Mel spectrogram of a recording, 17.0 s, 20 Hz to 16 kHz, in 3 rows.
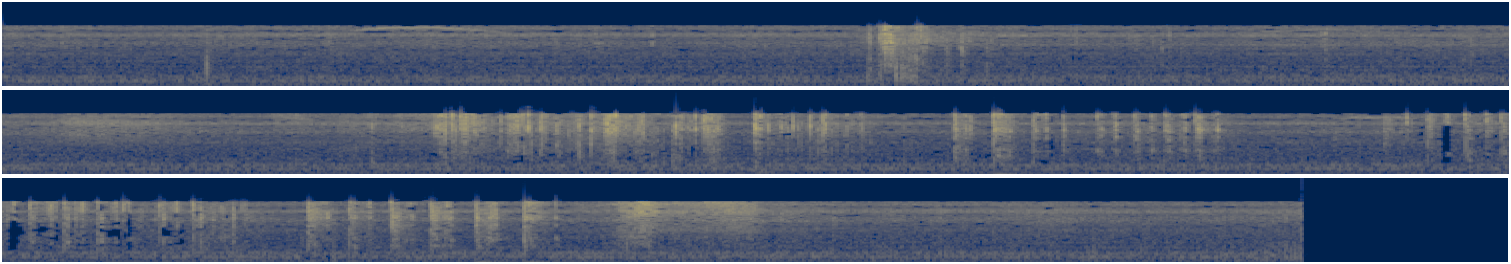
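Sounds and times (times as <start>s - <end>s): keyboard keys clicking: 7.3s - 13.4s.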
